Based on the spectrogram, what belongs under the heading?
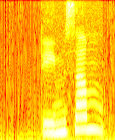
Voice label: dim sum, cantonese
